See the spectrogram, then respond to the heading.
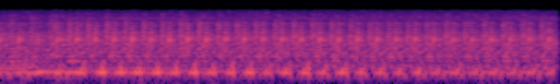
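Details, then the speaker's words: Truck with suspected injector harness fault, only two injectors showing on self-test, cold start after sitting overnight: hard start, then a steady clack about three per second over the idle; clattering, exhaust not choppy. "little difficult to start, a little clacky. I can hear it clacking."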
